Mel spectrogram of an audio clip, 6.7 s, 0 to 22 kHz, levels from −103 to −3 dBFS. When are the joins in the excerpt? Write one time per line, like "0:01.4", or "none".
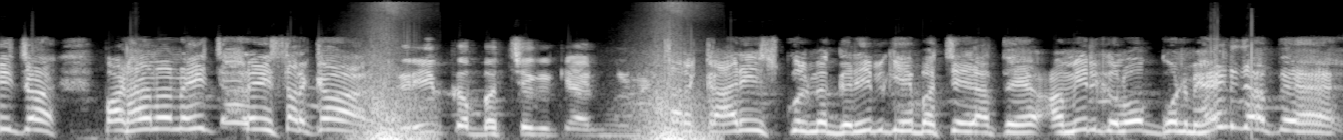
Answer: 0:01.9
0:03.3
